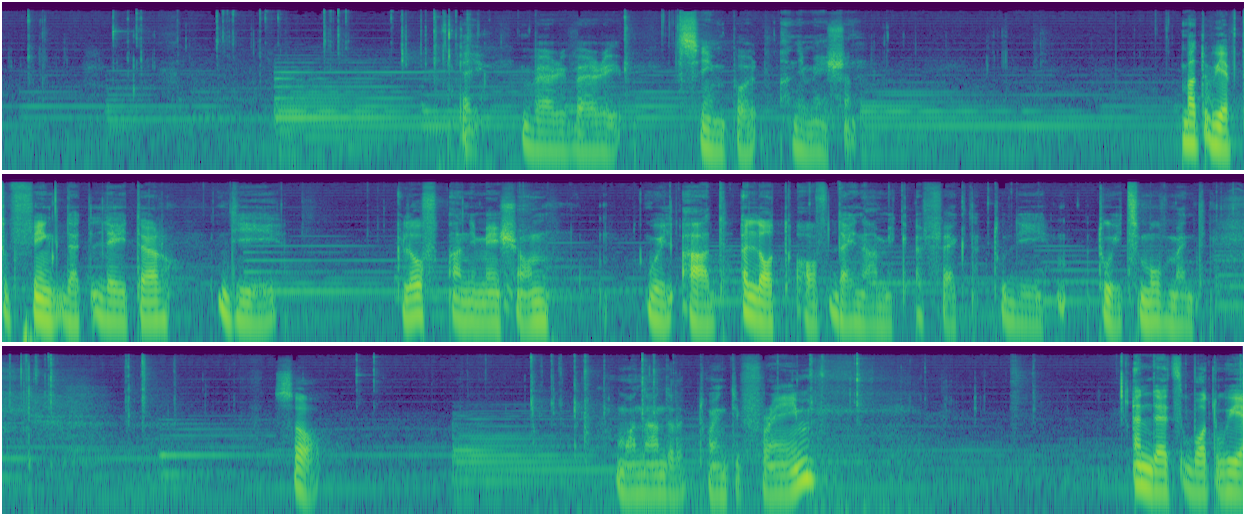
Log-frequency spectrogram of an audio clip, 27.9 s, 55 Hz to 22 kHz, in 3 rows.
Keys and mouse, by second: 0.1 i, 1.5-2.9 typing, 3.2 shift+Left, 5.0 space, 8.3 shift+Left, 18.8 shift+Left, 19.7 space, 21.7-25.3 drag, 24.7 shift+Left.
